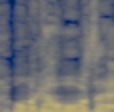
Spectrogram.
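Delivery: very high, startled, panicked, freaked-out cry. Retelling a prank on the listener: imitating someone freaking out. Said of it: "just freaking out".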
